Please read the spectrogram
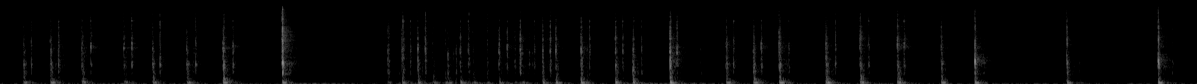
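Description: Keyboard typing clicks: quiet, irregular taps a few a second, with a quicker run of taps from about four to six seconds in and one louder tap near three seconds.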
